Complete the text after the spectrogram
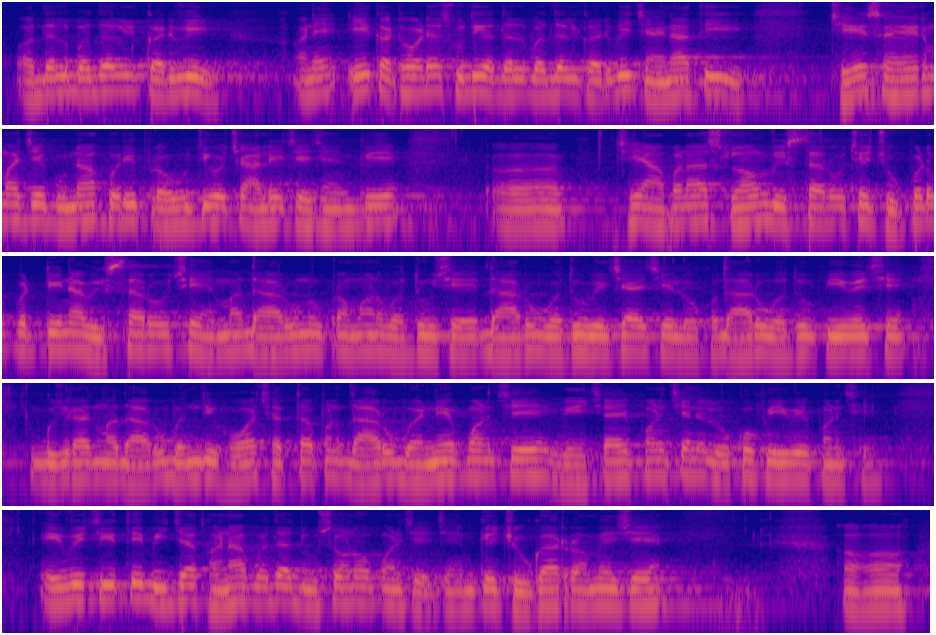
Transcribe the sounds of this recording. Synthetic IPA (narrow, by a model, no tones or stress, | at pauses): əd̪əlbəd̪əlkəɾʋi | əneʔekəʈʰʋaɽjasud̪ʱiəd̪əlbəd̪əlkəɾʋid͡ʒenat̪ʰi | d͡ʒeʃəɦɛɾmãd͡ʒeɡunapʰəɾipɾəʋɾut̪ijot͡ʃalet͡ʃʰed͡ʒɛ̃mke | d͡ʒeapɽ̃asləmʋɪst̪aɾot͡ʃʰet͡ʃupəɽpəʈːinaʋɪst̪aɾot͡ʃʰeːmãd̪aɾunũpɾəmaɳ̃ʋəd̪ʱut͡ʃʰed̪aɾuʋəd̪ʱuʋet͡ʃajt͡ʃʰelokod̪aɾuʋəd̪ʱupiʋet͡ʃʰe | ɡud͡ʒɾat̪mãd̪aɾubənd̪ʱiɦoʋat͡ʃʰət̪apəɳd̪aɾubənepəɳt͡ʃʰeʋet͡ʃajpəɳt͡ʃʰeənelokopiʋepəɳt͡ʃʰeː | ʋid͡ʒɾit̪ebid͡ʒaɡʱəɽ̃ãbəd̪ʱad̪usəɽ̃opəɳt͡ʃʰed͡ʒɛmked͡ʒuɡaɾːəmet͡ʃʰe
